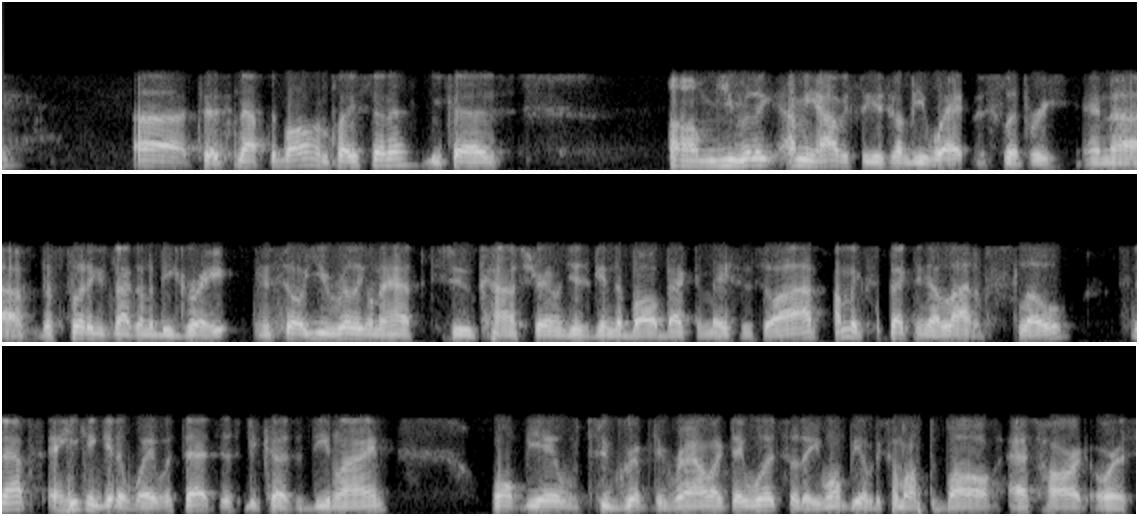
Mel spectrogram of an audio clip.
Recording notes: He called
